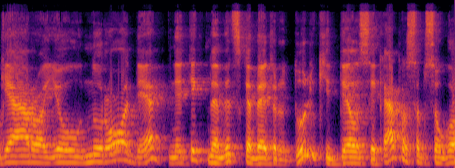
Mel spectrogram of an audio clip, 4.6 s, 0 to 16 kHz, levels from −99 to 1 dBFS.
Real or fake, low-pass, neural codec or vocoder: real; 14.4 kHz; none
